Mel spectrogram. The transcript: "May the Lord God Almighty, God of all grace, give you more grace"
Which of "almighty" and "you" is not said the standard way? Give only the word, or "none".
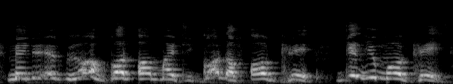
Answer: none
